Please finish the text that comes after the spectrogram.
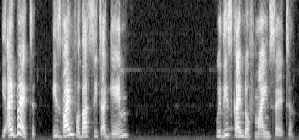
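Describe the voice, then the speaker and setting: Scornful high-voiced woman host. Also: expressive, takes it slowly, fairly bright tone, no echo. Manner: scornful, laughing, emphatic. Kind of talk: casual commentary.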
